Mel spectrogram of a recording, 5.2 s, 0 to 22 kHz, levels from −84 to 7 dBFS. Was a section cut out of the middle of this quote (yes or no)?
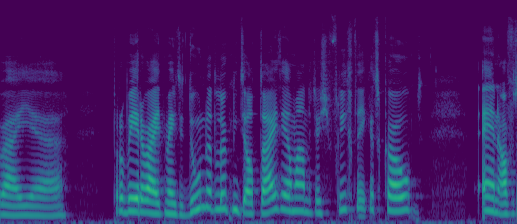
no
